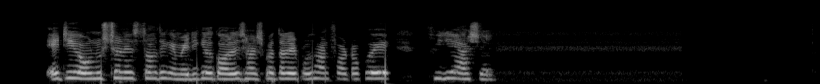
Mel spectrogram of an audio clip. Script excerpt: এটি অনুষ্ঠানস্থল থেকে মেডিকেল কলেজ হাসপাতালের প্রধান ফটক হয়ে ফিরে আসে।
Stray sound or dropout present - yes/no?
no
